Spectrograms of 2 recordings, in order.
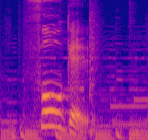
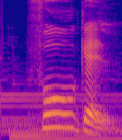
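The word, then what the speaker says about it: Vogel: right another pronunciation thing the v in german is pronounced exactly the same as the f in german it's both they're just written differently for example the word bird in german is called fogel fogel it's also with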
